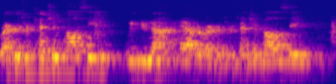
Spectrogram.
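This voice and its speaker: There is audible room echo around a man's voice. Noticeable background noise is present too. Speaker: land bank director presenting to board. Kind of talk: board meeting report. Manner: fast.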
